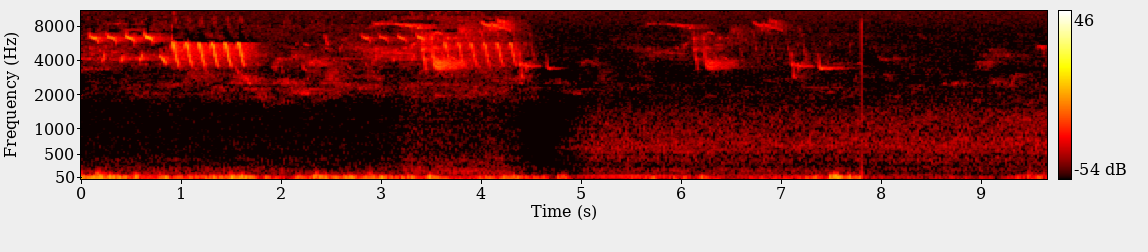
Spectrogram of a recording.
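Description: Faint birdsong, with high chirps and two quick trills in the first four seconds, then scattered calls, over a low rumble of outdoor ambience. A steady hiss of distant noise comes in about five seconds in.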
